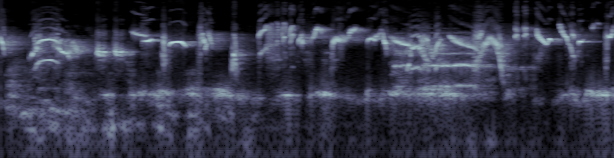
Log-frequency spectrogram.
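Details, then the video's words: Training recording of a white-rumped shama meant to stimulate fighting song: varied high whistled phrases, upward and downward slurs and sharp chips flowing almost without pause, with faint lower tones underneath. "Chòe than hót hay /luyện giọng /ép giọng chuẩn /kích chim hót đấu hiểu quả"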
